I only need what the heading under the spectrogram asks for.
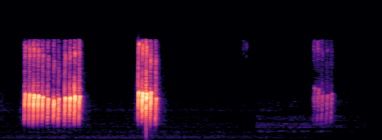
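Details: Shy long-billed crombec (Sylvietta rufescens) singing while foraging in a very thick bush: a high, dry trill of about ten rapid notes, then a short burst and a fainter trill, over a low background murmur; a warning call ends the recording.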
